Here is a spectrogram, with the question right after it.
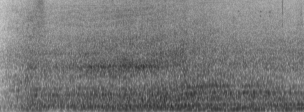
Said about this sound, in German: Oh, kommt gerade ein Traktor.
